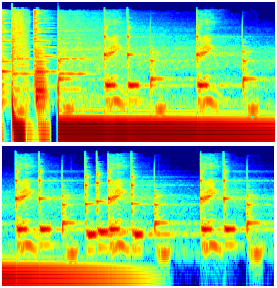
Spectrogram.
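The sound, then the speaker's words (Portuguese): A mobile phone ringtone plays loud, a bright electronic melody of quick chiming notes repeating in a bouncy pattern, opening with a deep bass hit and no voices. “Mó cara de pau de agora me ligar.”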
